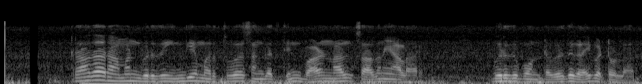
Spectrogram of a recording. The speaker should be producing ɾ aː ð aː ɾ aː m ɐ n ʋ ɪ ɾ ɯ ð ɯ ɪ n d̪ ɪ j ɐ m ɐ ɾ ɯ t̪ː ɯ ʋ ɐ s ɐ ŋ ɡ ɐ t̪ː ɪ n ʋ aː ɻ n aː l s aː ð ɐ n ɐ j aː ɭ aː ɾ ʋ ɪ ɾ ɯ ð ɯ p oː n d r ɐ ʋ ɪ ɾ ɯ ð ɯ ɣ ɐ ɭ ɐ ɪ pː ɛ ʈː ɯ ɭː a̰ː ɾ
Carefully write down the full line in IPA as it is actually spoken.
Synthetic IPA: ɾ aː ð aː ɾ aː m ɐ n ʋ ɪ ɾ ɯ ð ɯ ɪ n d̪ ɪ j ɐ m ɐ ɾ ɯ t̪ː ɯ ʋ ɐ s ɐ ŋ ɡ ɐ t̪ː ɪ n ʋ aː ɻ n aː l s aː ð ɐ n ɐ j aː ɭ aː ɾ ʋ ɪ ɾ ɯ ð ɯ p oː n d r ɐ ʋ ɪ ɾ ɯ ð ɯ ɣ ɐ ɭ ɐ ɪ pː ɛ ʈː ɯ ɭː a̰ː ɾ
